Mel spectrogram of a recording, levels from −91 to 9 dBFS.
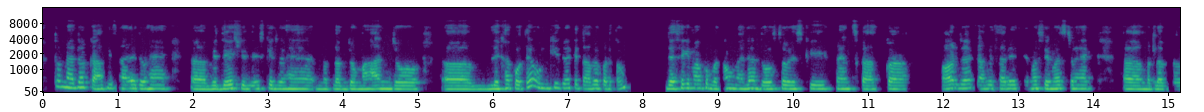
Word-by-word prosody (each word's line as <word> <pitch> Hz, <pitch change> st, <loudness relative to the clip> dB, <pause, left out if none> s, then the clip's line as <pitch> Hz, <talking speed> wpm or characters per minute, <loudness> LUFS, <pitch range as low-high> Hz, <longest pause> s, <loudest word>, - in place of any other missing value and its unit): तो 250 Hz, -, -3 dB
मैं 210 Hz, -4 st, +4 dB
जो 215 Hz, +1 st, +4 dB
काफ़ी 150 Hz, +4 st, +1 dB
सारे 165 Hz, 0 st, +1 dB
जो 155 Hz, -1 st, +3 dB
हैं 160 Hz, 0 st, -1 dB, 0.4 s
अ, 140 Hz, -1 st, +3 dB
विदेश-विदेश 155 Hz, 0 st, +1 dB
के 160 Hz, -, +1 dB
जो 150 Hz, 0 st, 0 dB
हैं 150 Hz, -1 st, +1 dB, 0.2 s
मतलब 140 Hz, 0 st, -2 dB
जो 150 Hz, 0 st, +1 dB
महान 145 Hz, +2 st, +3 dB
जो 145 Hz, -1 st, +2 dB, 0.2 s
अ, 145 Hz, 0 st, -9 dB, 0.6 s
लेखक 155 Hz, +4 st, +3 dB
होते 160 Hz, +7 st, +1 dB
हैं 280 Hz, -, +1 dB
उनकी 195 Hz, -3 st, -1 dB
जो 185 Hz, -, -4 dB
है 185 Hz, -, -1 dB
किताबें 165 Hz, -2 st, -2 dB
पढ़ता 160 Hz, -1 st, -4 dB
हूँ, 215 Hz, -, -1 dB, 0.6 s
जैसे 155 Hz, +3 st, +4 dB
कि 185 Hz, -, 0 dB
मैं 180 Hz, -1 st, -2 dB
आपको 175 Hz, +1 st, -3 dB
बताऊँ 160 Hz, +3 st, -1 dB
मैं 155 Hz, -1 st, -1 dB
ना 170 Hz, -, +2 dB
दोस्तोयेव्स्की, 155 Hz, +1 st, +1 dB
फ्रांज 150 Hz, 0 st, -1 dB
काफ्का 145 Hz, +1 st, 0 dB, 0.6 s
और 175 Hz, +3 st, +2 dB
जो 175 Hz, +1 st, +1 dB
काफ़ी 160 Hz, +1 st, -3 dB
सारे 160 Hz, 0 st, -1 dB
फ़ेमस-फ़ेमस 160 Hz, 0 st, 0 dB
जो 160 Hz, -, 0 dB
हैं 155 Hz, -, -2 dB, 0.5 s
अ, 145 Hz, -1 st, +2 dB
मतलब 140 Hz, 0 st, -1 dB
155 Hz, 180 wpm, -22 LUFS, 150-170 Hz, 0.6 s, मैं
